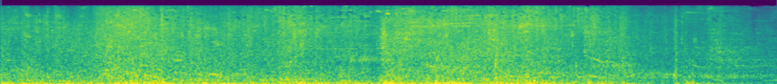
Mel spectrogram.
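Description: Video game spells whoosh and crackle during a fight.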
